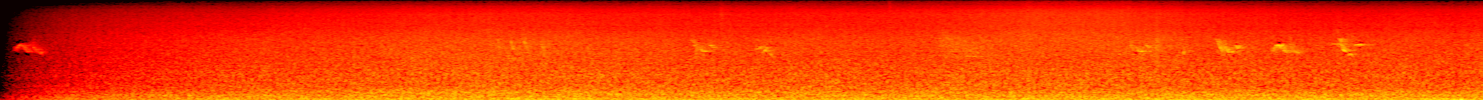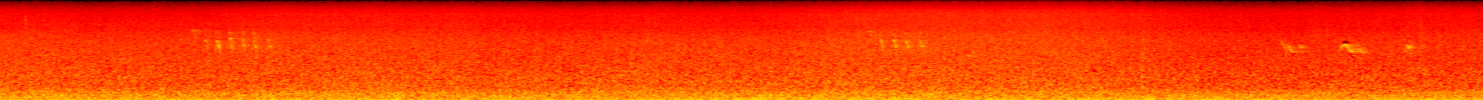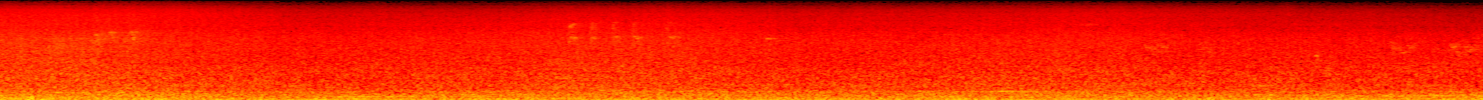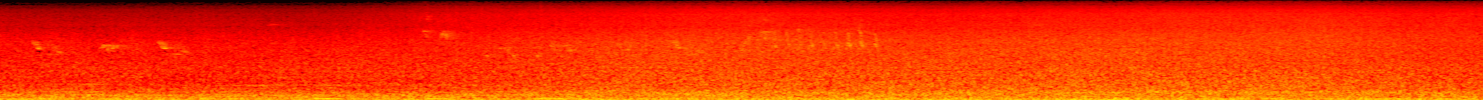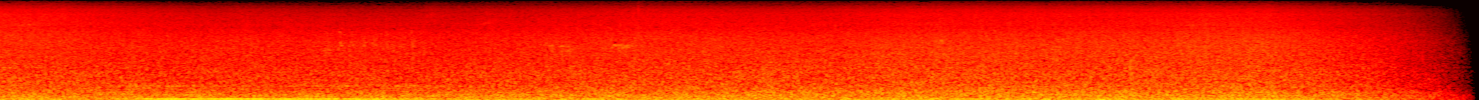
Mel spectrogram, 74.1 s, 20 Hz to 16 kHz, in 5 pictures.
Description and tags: WIND AMBIENCE WITH BIRDS- 1 MIN SAMPLE
This is a field recording of wind blowing in varying intensities, while birds chirp and sing in the background.
ambience, ambient, bird, birds, field-recording, forest, nature, spring, wind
